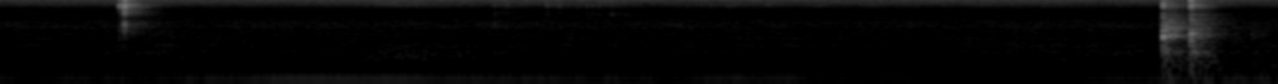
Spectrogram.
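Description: Quiet handling of paper and small craft tools on a cutting mat: a faint click about half a second in and a sharper tap or two near the end, over a low steady hum.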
